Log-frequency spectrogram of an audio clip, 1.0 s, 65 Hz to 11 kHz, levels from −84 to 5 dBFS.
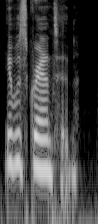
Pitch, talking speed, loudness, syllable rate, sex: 230 Hz, 185 wpm, -17 LUFS, 5.7 syllables/s, female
